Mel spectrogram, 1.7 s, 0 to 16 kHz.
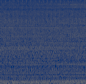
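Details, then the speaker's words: Honda Accord after reconnecting a fallen-off vacuum hose that caused the idle to surge to about 1500 rpm until warm: quiet, even low hum with no rise and fall, smooth stable normal idle. "And now the engine has a smooth idle and no issues."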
